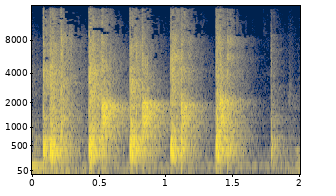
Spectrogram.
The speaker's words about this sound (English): Let's clap it up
